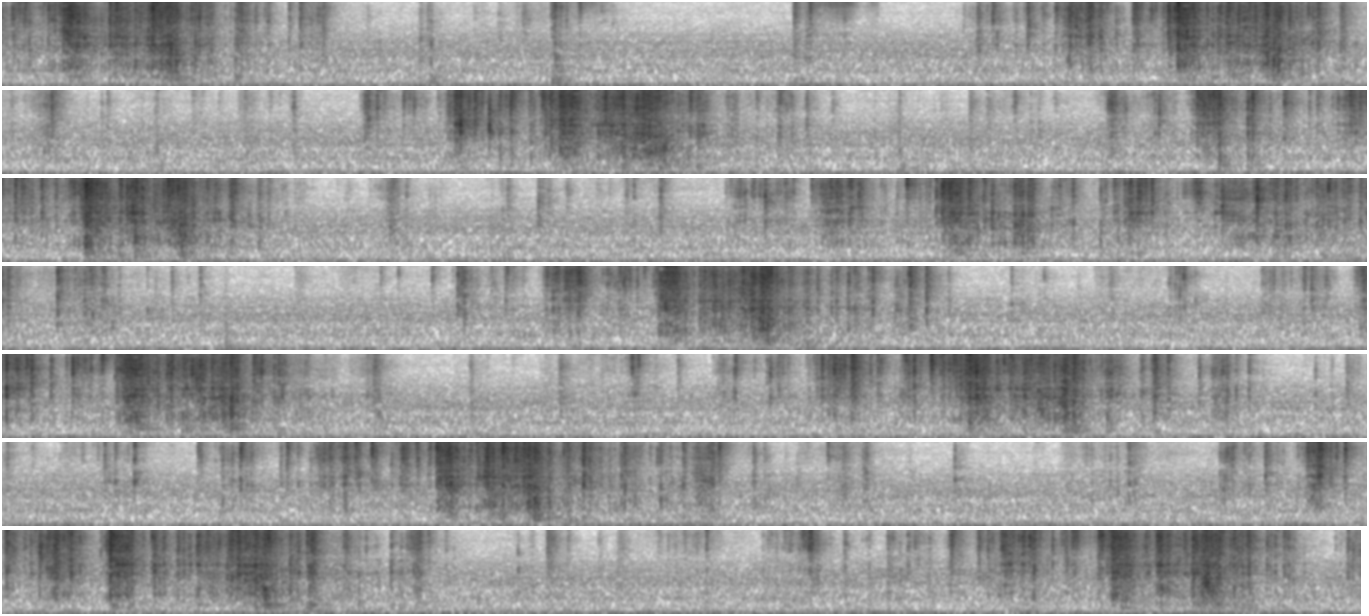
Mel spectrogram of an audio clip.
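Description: Trading-card pack wrappers crinkling and tearing as packs are opened one after another, a short crinkle every two to three seconds over a low steady hum.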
